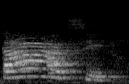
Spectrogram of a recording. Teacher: O tá é a sílaba forte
